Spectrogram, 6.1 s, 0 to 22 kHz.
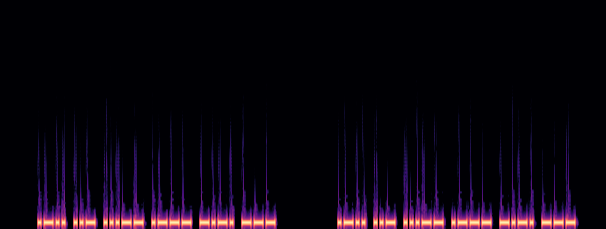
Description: Morse code, heard as a keyed tone, about 40 wpm, 700 Hz. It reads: LU3JCO LU3JCO
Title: DXCC-100 Call Signs - 6 Characters - Repeated 3x - 40wpm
